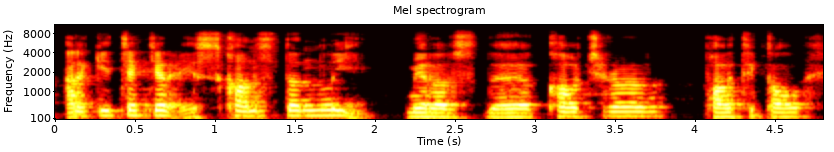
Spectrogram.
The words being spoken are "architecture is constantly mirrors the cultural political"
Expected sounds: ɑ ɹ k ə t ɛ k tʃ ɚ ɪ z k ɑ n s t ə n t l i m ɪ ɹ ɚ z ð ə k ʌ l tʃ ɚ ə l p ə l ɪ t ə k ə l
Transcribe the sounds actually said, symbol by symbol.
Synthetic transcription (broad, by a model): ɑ ɹ k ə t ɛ k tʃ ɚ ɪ s k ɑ n s t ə n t l i m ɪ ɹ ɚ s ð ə k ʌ l tʃ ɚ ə l p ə l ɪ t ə k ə l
